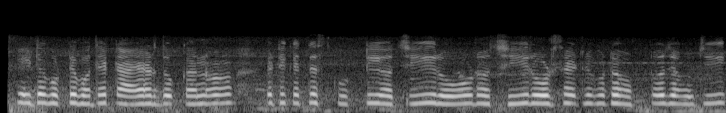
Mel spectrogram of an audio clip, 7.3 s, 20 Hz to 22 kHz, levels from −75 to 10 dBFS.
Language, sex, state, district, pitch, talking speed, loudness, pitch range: Odia, female, Odisha, Khordha, 275 Hz, 140 wpm, -15 LUFS, 265-285 Hz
